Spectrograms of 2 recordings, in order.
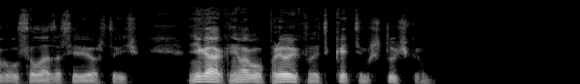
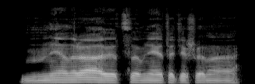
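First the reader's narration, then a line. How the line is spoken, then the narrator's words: Nervous muttering. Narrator (Russian): пробормотал Фролов, нервно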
